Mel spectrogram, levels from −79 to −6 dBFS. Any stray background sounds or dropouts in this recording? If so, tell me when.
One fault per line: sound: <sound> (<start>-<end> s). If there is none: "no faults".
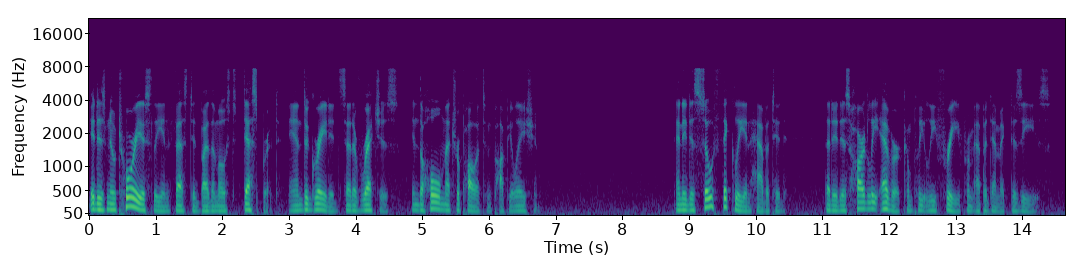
no faults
